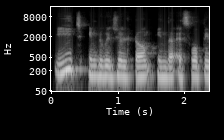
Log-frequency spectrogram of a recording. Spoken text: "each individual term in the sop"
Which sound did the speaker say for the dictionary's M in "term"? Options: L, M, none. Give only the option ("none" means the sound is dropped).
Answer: M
